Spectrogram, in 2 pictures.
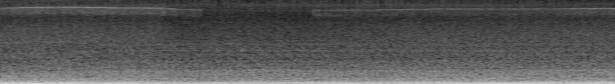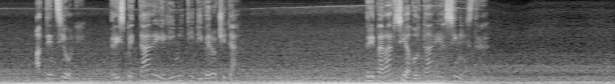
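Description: A truck engine hums steadily as the truck drives along a road.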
